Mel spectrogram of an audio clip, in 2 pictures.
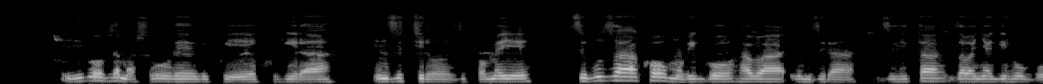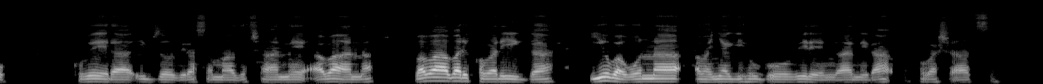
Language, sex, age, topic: Rundi, male, 36-49, education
